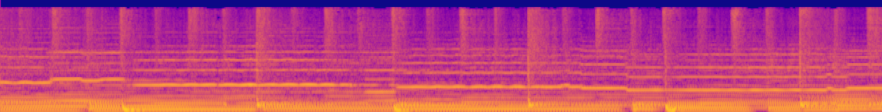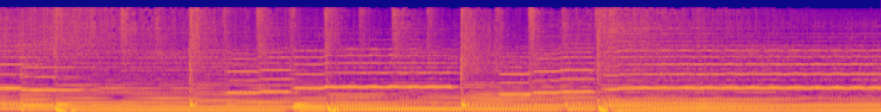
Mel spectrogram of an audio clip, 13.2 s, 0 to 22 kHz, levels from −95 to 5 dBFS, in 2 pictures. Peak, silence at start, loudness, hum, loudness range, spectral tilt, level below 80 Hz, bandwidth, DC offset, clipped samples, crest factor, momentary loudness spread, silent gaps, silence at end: -2 dBFS; 0 s; -18 LUFS; none; 1 LU; -5 dB/octave; -24 dBFS; 17 kHz; under 0.1%; under 0.1%; 14 dB; 3 LU; none; 0 s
